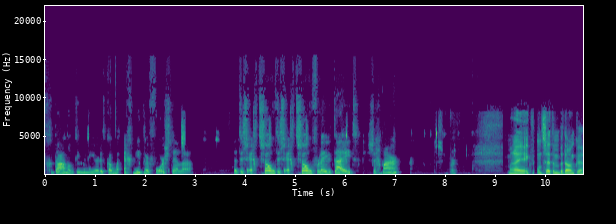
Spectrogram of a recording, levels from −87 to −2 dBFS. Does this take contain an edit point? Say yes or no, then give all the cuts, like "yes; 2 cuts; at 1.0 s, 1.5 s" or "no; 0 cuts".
yes; 3 cuts; at 4.6 s, 9.2 s, 9.8 s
